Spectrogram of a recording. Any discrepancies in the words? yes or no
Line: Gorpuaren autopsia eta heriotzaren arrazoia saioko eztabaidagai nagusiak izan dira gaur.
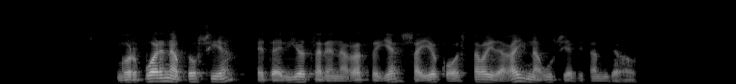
no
